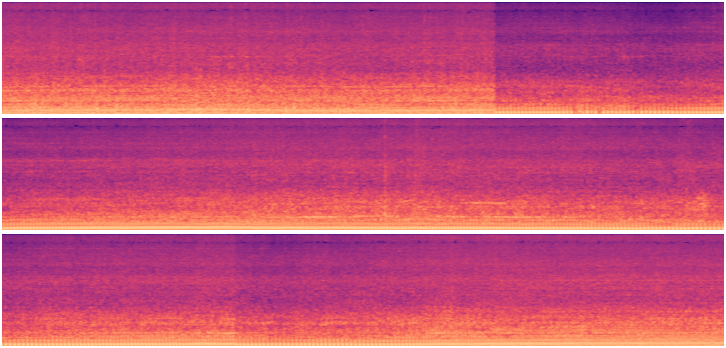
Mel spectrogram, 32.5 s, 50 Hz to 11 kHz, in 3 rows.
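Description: The buggy's swapped-in 440cc engine running under load as it drives along a dirt track, a steady low drone. About seven seconds in the engine note shifts abruptly lower, with a brief dip in level just after.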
